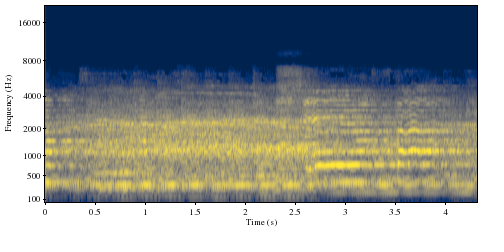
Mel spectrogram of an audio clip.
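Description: Live pop music played over an arena PA: a woman singing held, gliding notes over a full band with guitar, with the echo of a large hall.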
